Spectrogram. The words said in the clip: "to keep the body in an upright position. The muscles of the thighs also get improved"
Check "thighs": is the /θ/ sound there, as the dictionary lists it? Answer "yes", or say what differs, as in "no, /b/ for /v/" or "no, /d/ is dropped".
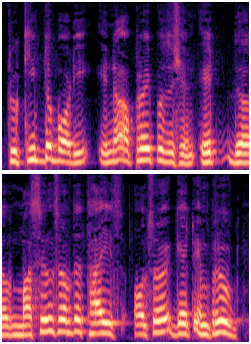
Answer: no, /t/ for /θ/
